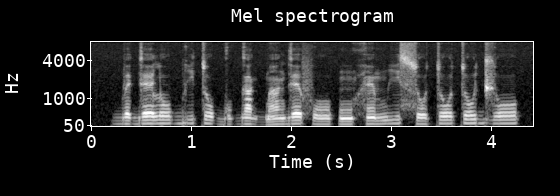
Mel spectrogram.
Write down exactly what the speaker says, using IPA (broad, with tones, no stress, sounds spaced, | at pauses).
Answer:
b ɛ˧ ɡ ɛ˦ l o˦ b i˦ t o˦˨ ɡ o˨˦ ɡ a˦˨ ɡ͡b ã˨˦ ɡ ɛ˦ f o˧ | ũ˨ h ɛ̃˧ m i˦ s o˧ t o˦ t o˦ d͡ʒ o˦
